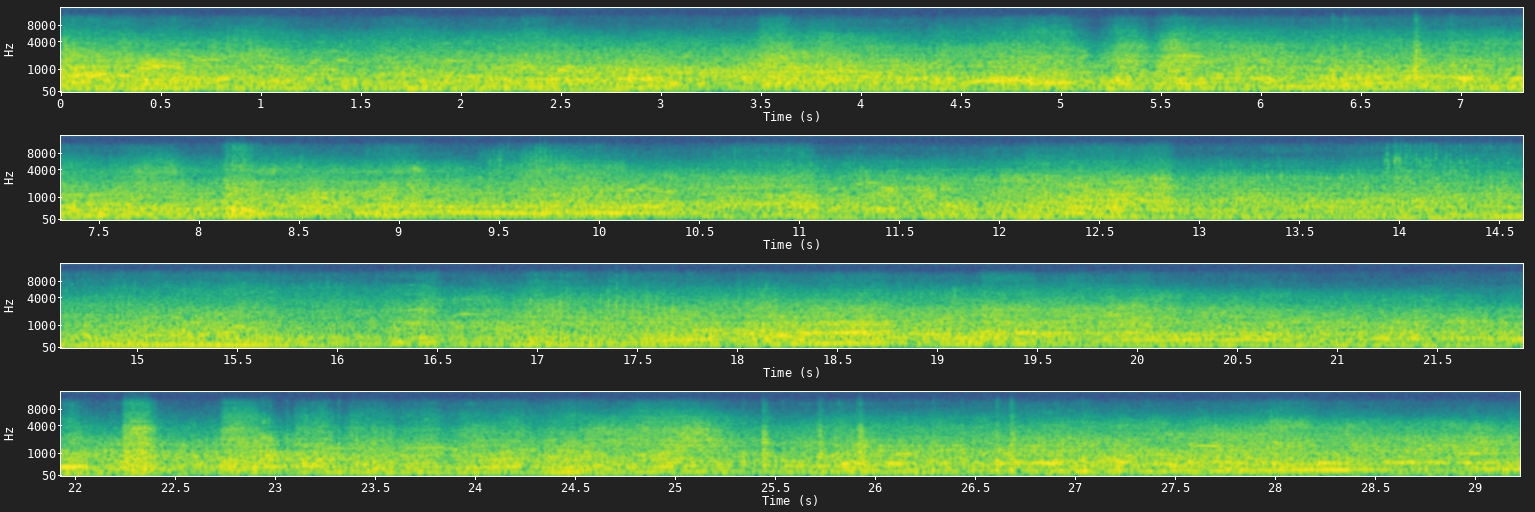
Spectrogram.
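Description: Several car engines roar and rev loudly as race cars speed around a track.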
